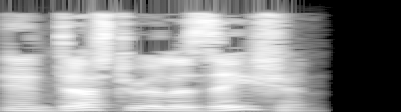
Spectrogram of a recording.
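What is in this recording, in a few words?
"industrialisation", British English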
